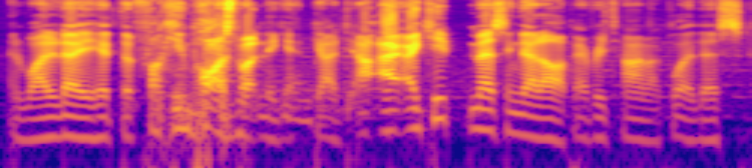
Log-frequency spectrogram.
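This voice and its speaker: Bright-voiced man doing casual gameplay commentary. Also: lowish voice, fast, creaky. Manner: casual, heavily profane. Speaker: let's play streamer. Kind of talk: gameplay commentary and visual novel read-aloud.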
